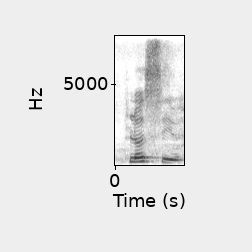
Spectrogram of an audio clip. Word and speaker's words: plosive: The word plosive has its stress on plo.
